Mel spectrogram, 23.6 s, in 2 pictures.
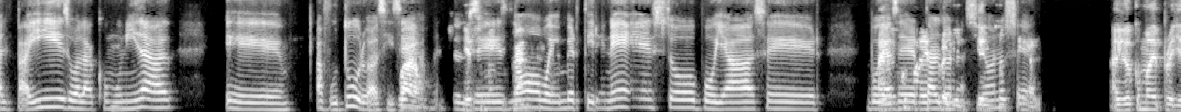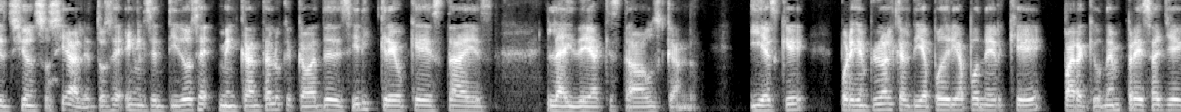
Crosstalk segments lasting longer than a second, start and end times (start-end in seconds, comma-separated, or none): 4.0-5.4, 8.8-10.4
